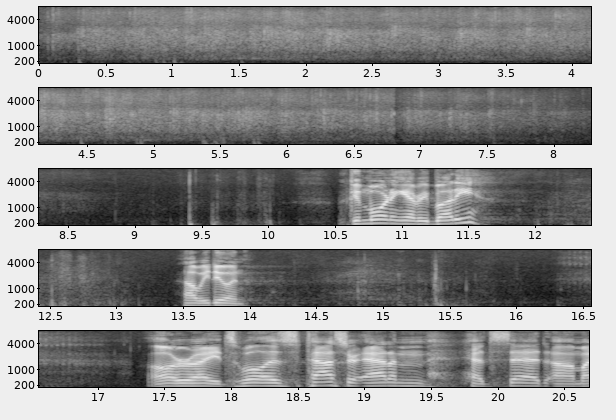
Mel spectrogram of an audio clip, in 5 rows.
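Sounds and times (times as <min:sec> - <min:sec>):
audience applause: 0:00.0 - 0:08.7
speech: 0:10.6 - 0:11.7, 0:13.5 - 0:14.1, 0:17.4 - 0:20.6.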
